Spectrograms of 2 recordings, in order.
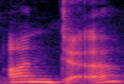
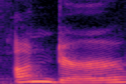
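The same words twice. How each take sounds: First: The final R sound is left silent. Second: The final R sound is clearly pronounced. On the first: "we say under" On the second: "instead of under"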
